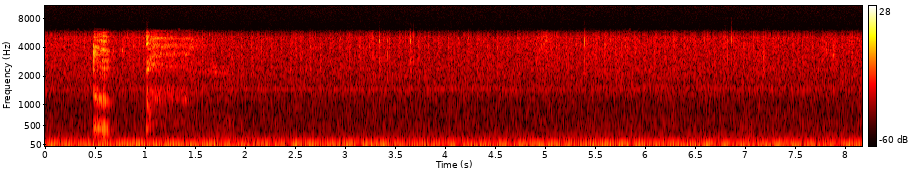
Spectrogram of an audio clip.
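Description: A man burps twice near the start, over a steady low hum.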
